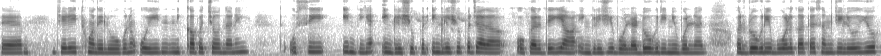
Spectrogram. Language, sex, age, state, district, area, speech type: Dogri, female, 18-30, Jammu and Kashmir, Kathua, rural, spontaneous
